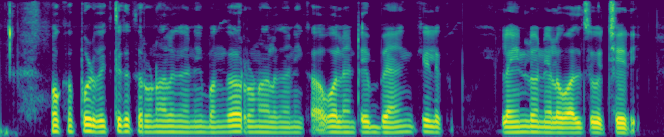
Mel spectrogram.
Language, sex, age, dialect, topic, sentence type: Telugu, male, 60-100, Southern, banking, statement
